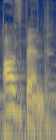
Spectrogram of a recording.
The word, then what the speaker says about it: Huzband: Husband, pronounced Osband, noun, one, a male partner in a marriage.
